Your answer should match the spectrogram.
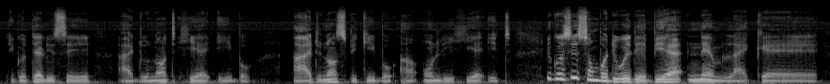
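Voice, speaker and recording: A man with a Nigerian accent, hosting a studio talk show in a chatty, animated way. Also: fairly low pitch.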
